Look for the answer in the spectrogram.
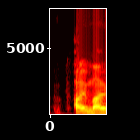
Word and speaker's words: Como: So when you're out on loan, so you've been Torquay, Dartford, and Como.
